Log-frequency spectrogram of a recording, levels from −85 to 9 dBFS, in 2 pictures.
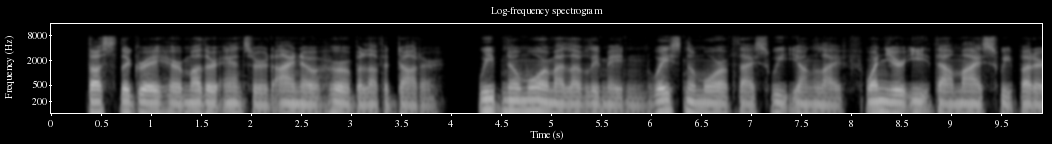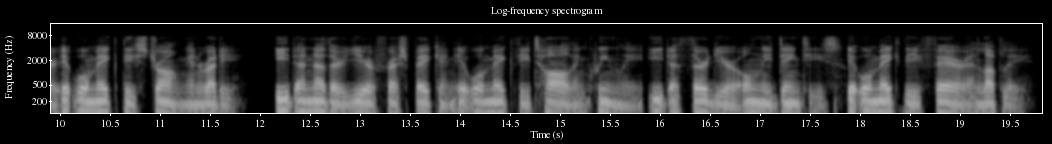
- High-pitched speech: No, very low, 90 Hz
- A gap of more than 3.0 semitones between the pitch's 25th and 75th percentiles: No, average, 2.7 semitones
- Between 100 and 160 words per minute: No, average, 195 wpm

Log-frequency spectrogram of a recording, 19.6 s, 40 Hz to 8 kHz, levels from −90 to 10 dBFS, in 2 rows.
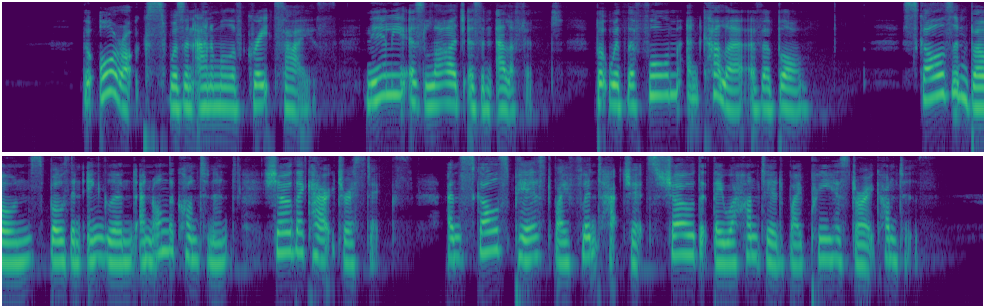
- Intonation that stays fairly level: No, average, 3.2 semitones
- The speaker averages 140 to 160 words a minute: Yes, average, 155 wpm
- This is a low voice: No, high, 205 Hz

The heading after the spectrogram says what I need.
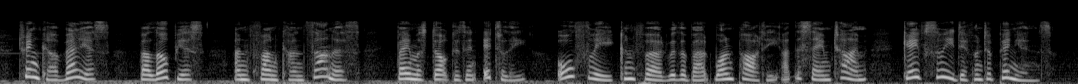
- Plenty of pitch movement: No, average, 4.2 semitones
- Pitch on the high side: Yes, high, 225 Hz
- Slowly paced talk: Yes, slow, 130 wpm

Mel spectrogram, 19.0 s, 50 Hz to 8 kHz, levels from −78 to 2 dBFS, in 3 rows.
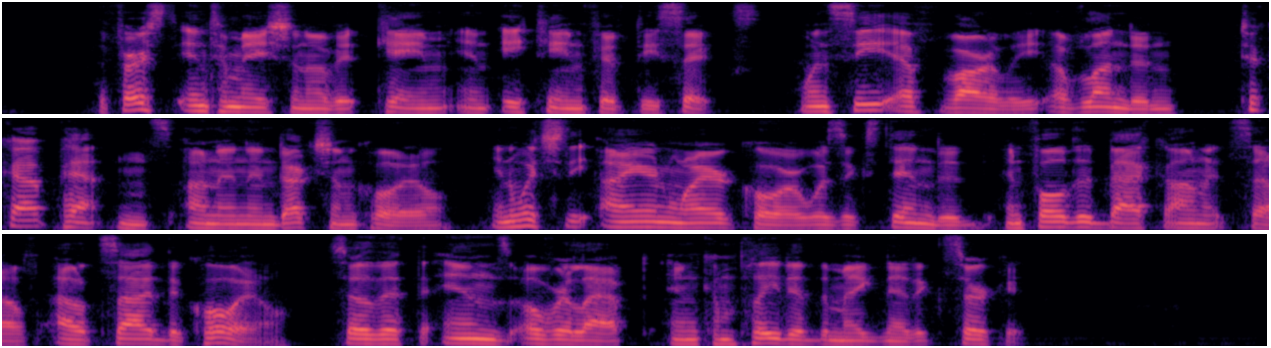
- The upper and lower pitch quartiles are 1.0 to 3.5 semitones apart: No, average, 4.0 semitones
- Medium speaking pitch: No, low, 115 Hz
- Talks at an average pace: Yes, average, 155 wpm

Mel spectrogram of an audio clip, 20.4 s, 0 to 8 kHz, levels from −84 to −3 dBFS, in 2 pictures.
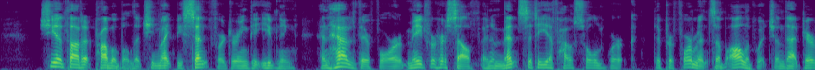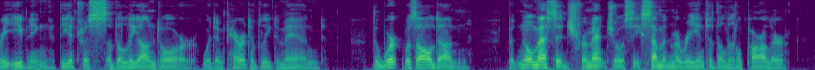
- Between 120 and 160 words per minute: No, average, 175 wpm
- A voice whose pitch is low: Yes, low, 100 Hz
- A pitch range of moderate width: Yes, average, 3.6 semitones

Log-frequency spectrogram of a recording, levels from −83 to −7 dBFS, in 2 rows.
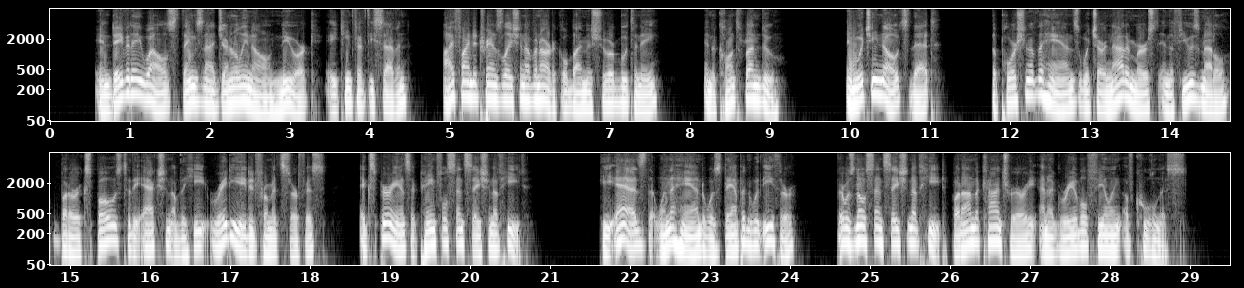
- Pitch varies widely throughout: Yes, wide, 6.0 semitones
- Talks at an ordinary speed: Yes, average, 175 wpm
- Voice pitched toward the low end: Yes, low, 105 Hz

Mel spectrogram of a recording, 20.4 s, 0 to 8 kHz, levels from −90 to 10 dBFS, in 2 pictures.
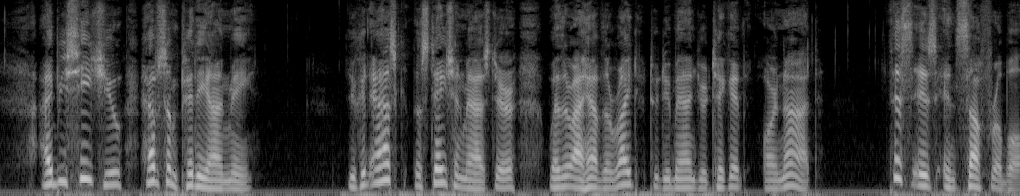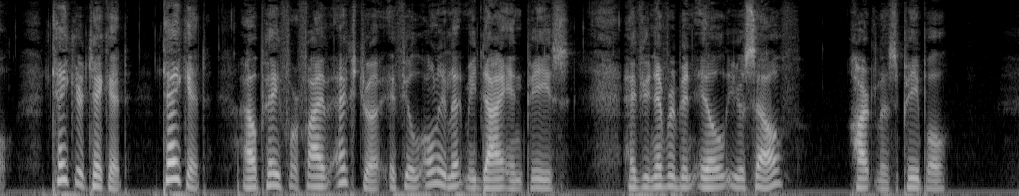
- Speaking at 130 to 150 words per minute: No, average, 160 wpm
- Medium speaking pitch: Yes, medium, 145 Hz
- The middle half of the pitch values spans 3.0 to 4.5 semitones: No, average, 5.0 semitones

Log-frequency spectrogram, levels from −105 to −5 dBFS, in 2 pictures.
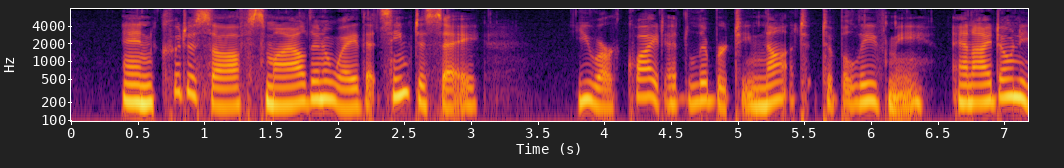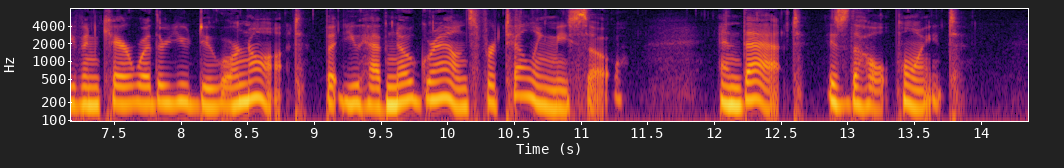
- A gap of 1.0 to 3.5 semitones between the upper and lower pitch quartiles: Yes, average, 2.9 semitones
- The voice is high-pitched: Yes, high, 195 Hz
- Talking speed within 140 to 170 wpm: No, average, 185 wpm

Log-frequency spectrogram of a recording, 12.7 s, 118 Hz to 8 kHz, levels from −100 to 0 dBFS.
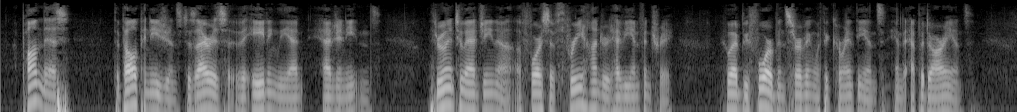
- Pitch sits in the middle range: No, low, 110 Hz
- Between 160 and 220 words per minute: No, slow, 135 wpm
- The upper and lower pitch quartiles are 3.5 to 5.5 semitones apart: No, average, 3.1 semitones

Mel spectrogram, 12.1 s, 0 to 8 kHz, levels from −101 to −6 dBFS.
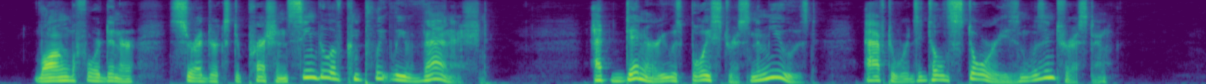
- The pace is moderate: No, slow, 130 wpm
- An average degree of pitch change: No, wide, 7.0 semitones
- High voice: No, medium, 140 Hz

